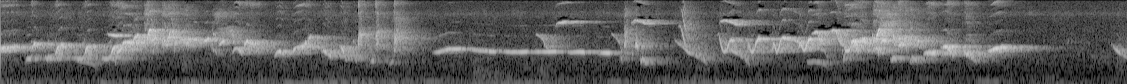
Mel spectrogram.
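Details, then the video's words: Common iora, a caged songbird from Indonesia, singing hard: rapid, jumpy whistled and chattering phrases, one long level whistle in the middle, then more busy warbling. "larwo Gacor"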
